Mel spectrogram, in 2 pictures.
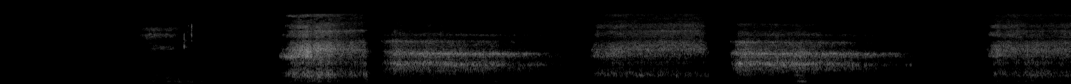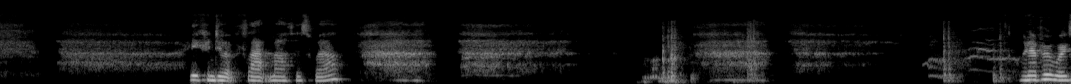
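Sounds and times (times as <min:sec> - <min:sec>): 
person breathing during a guided exercise: 0:01.4 - 0:02.0, 0:02.8 - 0:12.6, 0:14.2 - 0:16.7, 0:17.5 - 0:20.4
speech: 0:12.6 - 0:14.4, 0:20.9 - 0:21.4.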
